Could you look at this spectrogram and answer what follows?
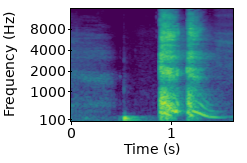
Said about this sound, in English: All right. Sorry, I had to cough.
